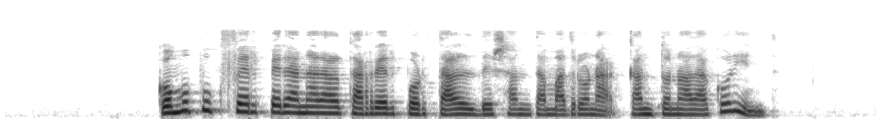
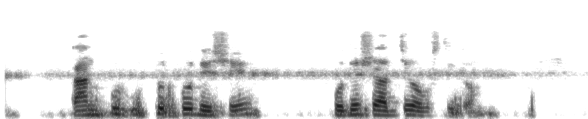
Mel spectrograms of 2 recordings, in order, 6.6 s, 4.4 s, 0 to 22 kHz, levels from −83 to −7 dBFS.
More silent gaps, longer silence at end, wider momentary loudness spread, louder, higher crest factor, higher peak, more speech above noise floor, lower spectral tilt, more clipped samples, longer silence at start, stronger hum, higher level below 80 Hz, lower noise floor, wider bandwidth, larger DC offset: neither; first, 0.85 s vs 0.7 s; second, 7 LU vs 13 LU; about the same, -25 LUFS vs -24 LUFS; about the same, 18 dB vs 20 dB; second, -8 dBFS vs -4 dBFS; first, 53 dB vs 27 dB; about the same, -7.5 dB/octave vs -8 dB/octave; neither; first, 1.2 s vs 0.05 s; neither; about the same, -64 dBFS vs -62 dBFS; first, -77 dBFS vs -50 dBFS; about the same, 7.8 kHz vs 7.4 kHz; neither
